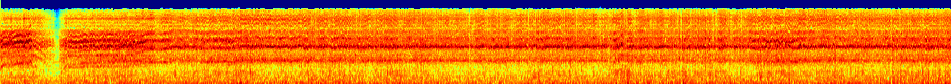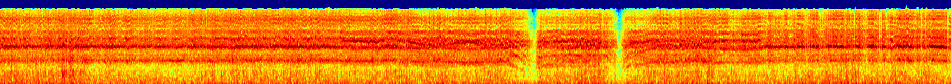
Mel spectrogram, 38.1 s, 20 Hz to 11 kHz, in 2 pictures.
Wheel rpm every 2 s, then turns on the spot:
120, 180, 220, 230, 230, 230, 230, 230, 230, 230, 230, 230, 230, 220, 170, 130, 170, 220, 230.
none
